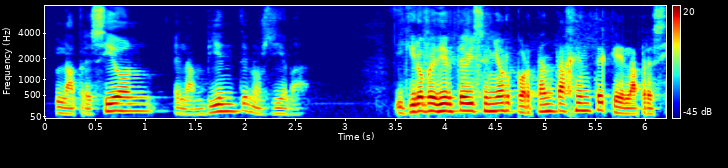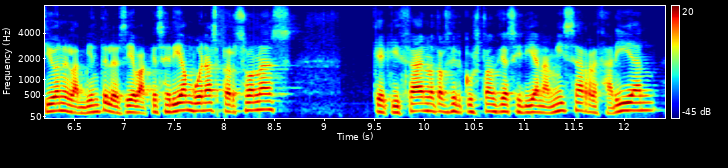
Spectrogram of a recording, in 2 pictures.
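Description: A man's voice: medium pitch, a little mellow. Reflective Spanish man leading prayer. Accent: Spain Spanish. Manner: reflective, addresses listener directly. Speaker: prayer leader. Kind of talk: guided prayer meditation.

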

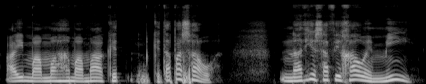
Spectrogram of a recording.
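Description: A man voicing a vain, boastful young male donkey in a sermon story, with an excited, high, childlike voice. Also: moderate pace, dry recording, studio quality, close to an everyday voice. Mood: tearful.

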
